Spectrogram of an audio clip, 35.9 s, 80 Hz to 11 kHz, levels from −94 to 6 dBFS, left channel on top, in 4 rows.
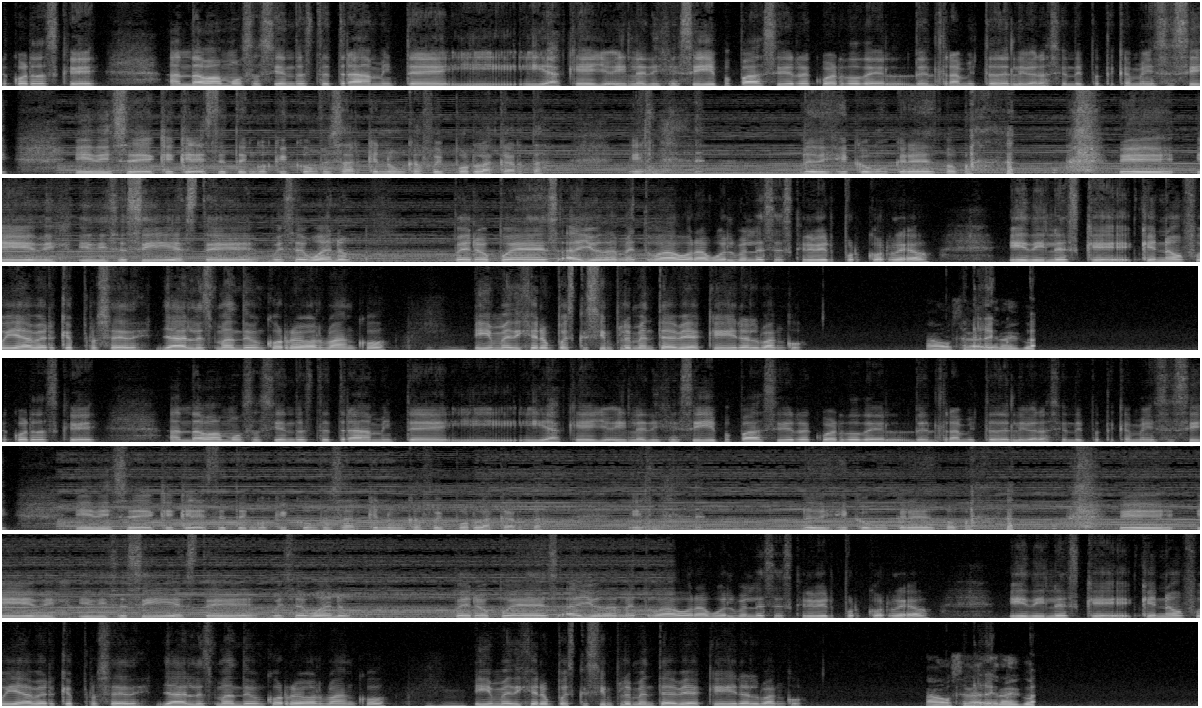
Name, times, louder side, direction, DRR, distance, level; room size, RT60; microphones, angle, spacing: voice 1, 0.0-8.1 8.4-14.3 15.0-16.6 17.0-20.6 21.4-29.8 30.5-33.0 34.3-34.4, left 2 dB, 30° left, 1.6 m, -31 dB
sound 1, 9.4-23.0, right 2 dB, 15° right, 2.0 m, -42 dB
voice 2, 14.0-15.2 30.2-30.4 33.9-34.7, right 3 dB, 65° right, 1.5 m, -35 dB
head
